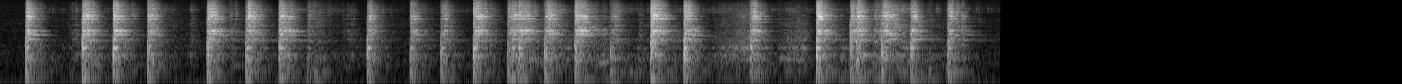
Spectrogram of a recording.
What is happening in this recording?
Tin Banging
tin top banging on a hard wood surface
inside, hard, recording, surface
